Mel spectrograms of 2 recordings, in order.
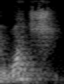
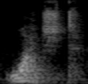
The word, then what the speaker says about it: watched: sound rested played but here you have the t sound and instead of some students they'll say watch watch it that's not it watched watched so here we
